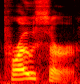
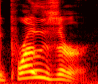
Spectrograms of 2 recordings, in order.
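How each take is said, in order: First: Proser said with an S sound; tentative pronunciation. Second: Proser said with a Z sound; settled pronunciation. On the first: Asking a raider how to say the name, Proser with an S. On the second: Streamer naming the raider once corrected, Proser with a Z. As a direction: say Proser with a buzzing Z in the middle. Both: Shown as a demonstration. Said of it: "how should I pronounce it".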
